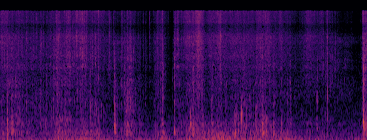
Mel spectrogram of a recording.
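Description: Black plastic garbage bag rustling and crinkling as gloved hands rummage through it, with cardboard cereal and snack-bar boxes sliding and knocking against each other in irregular bursts.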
